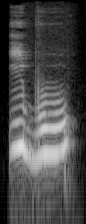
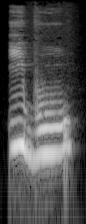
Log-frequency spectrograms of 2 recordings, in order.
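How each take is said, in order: The two takes are said the same way.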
